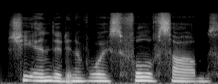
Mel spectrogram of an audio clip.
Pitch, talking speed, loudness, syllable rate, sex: 155 Hz, 220 wpm, -16 LUFS, 4.9 syllables/s, male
